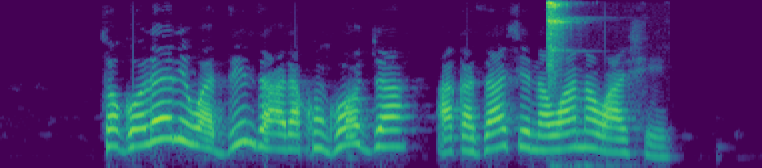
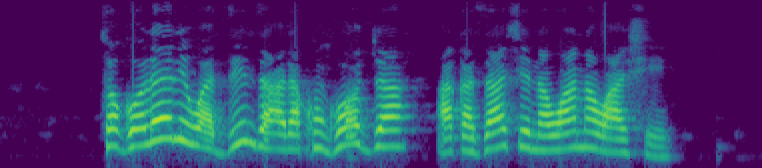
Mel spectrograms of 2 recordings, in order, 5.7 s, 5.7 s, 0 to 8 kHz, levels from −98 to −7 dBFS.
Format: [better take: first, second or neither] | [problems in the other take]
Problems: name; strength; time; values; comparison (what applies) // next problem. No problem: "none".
second | background sound (Tambourine); 5 dB above the speech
